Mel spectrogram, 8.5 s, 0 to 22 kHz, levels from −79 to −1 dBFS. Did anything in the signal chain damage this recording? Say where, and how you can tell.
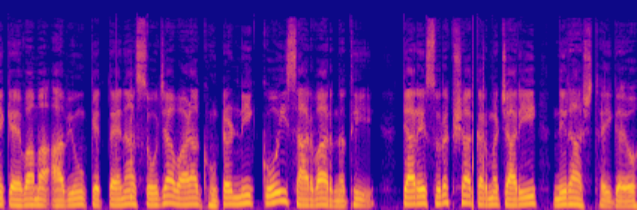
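Yes. Loud pops come as double thumps at 1.56–1.77 s and 6.30–6.47 s, about 10 and 15 dB above the speech. These are likely voltage steps from wiring, static or a driver glitch.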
